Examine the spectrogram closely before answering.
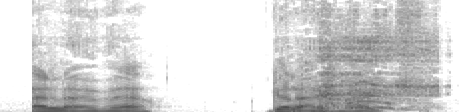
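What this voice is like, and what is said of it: Put-on Australian accent. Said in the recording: “let's go down under. you got your accent ready for me? ... Perfect, perfect, perfect. You've even got the regional dialect for where we're going.”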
